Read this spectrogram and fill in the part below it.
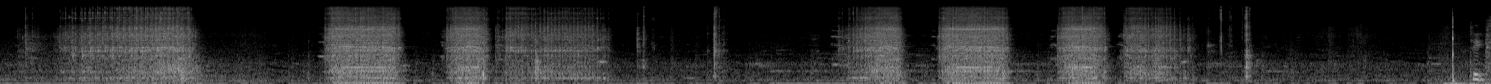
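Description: A sewing machine stitches ladies' pants, running in several short, loud bursts of rapid whirring separated by brief pauses, close up, with faint handling noises between runs.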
